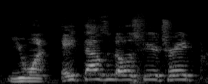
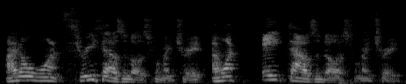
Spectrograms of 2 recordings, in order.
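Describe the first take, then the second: First: "You want eight thousand dollars for your trade?" repeated back higher, with a questioning lift on "thousand"; echoing question. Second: A lightly voiced stubborn customer, flat and firm on "eight thousand"; voicing a customer. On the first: Retold or imitated. Salesperson repeating the customer's price back to him, mild raised question. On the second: Salesman voicing the customer who wants more for the trade, firm statement. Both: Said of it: "think like a customer".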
